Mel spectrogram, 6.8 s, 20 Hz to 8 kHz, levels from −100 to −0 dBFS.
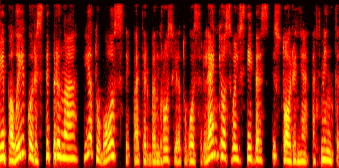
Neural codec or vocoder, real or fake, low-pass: none; real; 7.2 kHz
